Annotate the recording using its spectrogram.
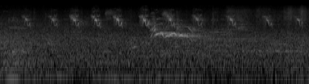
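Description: Small birds chirping repeatedly outdoors, short high chirps coming about two a second, with a brief lower warbling call about three seconds in.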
